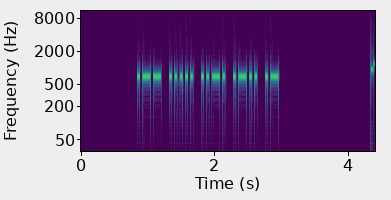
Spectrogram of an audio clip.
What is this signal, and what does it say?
Morse code, heard as a keyed tone, about 28 wpm, 700 Hz. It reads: W5FLA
